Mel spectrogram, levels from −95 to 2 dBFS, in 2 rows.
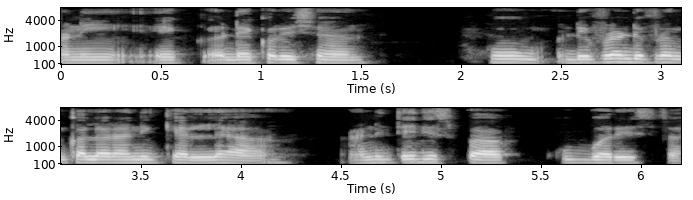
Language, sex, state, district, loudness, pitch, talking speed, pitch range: Konkani, male, Goa, North and South Goa, -16 LUFS, 155 Hz, 145 wpm, 145-165 Hz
